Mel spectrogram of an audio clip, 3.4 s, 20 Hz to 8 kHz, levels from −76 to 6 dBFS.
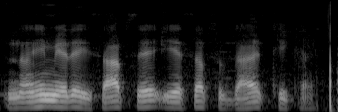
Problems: none marked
